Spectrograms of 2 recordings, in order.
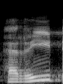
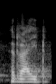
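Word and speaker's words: right: इसे हम रीट या रीघट इस तरीके से कुछ भी नहीं पढ़ेंगे। राइट पढ़ेंगे।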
